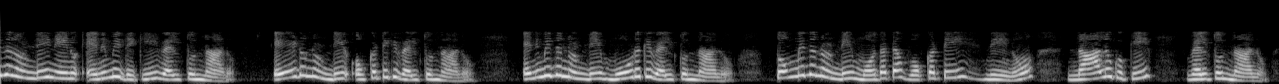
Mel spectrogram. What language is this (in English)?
Telugu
